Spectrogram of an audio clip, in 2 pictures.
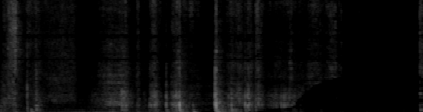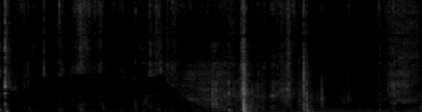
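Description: Faint handling noises of paper and cardboard packaging being put back into a box: light rustles and taps with a few sharper clicks, broken by a brief dead-quiet gap midway.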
